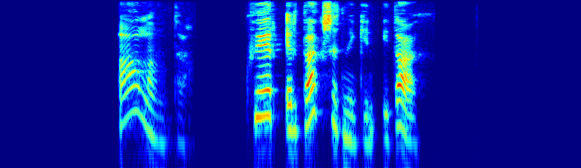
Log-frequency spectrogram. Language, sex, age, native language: Icelandic, female, 40-49, Icelandic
